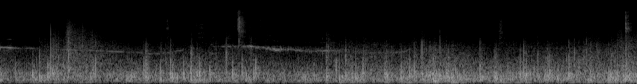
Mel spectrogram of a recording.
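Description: New Year's Eve fireworks and firecrackers going off all around in a continuous crackle of many sharp bangs, some close and some distant. A faint thin whistle slides down in pitch twice.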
